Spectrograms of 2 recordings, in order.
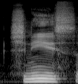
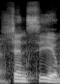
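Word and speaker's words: Shenseea: is this girl bam shanice or dammit i keep saying it wrong shouldn't see yeah shenziyah my fault shinseya dated drake i'm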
